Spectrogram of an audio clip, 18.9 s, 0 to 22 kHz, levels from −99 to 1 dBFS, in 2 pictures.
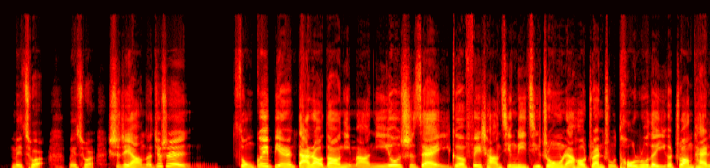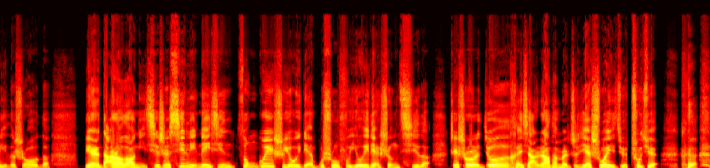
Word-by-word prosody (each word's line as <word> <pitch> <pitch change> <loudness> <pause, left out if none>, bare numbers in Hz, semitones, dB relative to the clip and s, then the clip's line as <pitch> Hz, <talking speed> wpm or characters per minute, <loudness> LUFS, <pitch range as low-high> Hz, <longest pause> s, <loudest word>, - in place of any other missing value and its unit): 没 160 -1 -7
错 165 0 -5
儿， - - -10 0.3
没 145 - -10
错 165 +1 -7
儿， - - -14 0.2
是 275 - -6
这 245 -2 -1
样 165 -5 0
的。 160 - -8
就 315 - -7
是 290 - -1 0.5
总 175 -2 -5
归 300 +9 +1
别 220 -6 -2
人 235 +3 -1
打 195 - +5
扰 225 +1 +4
到 185 -1 +2
你 170 -6 -7
嘛， 150 +3 -3
你 165 +2 -10
又 235 +2 +1
是 225 -1 -3
在 195 -3 +2
一 160 0 -10
个 190 +1 -2
非 215 +3 -4
常 155 -4 -2
精 195 +2 -5
力 200 -2 -3
集 160 -2 -4
中， 185 +3 -1
然 160 - +2
后 190 0 0
专 190 +3 -1
注 205 -4 -9
投 - - 0
入 240 +6 -2
的 170 -6 +1
一 165 - -5
个 185 +3 -3
状 230 -1 +1
态 185 -5 +1
里 150 - -6
的 150 - -7
时 145 - -6
候 150 0 -3
的， - - -8 0.4
别 190 +1 +5
人 230 - +5
打 210 - +6
扰 215 -1 +8
到 190 +1 +5
你， 165 -6 -8
其 205 +7 -1
实 260 +4 0
心 295 +2 +1
里 205 - -2
内 235 +7 0
心， 250 0 -5
总 285 -2 -6
归 310 +1 +1
是 285 -3 -2
有 175 -4 +2
一 185 - -5
点 - - -3
不 180 - -7
舒 185 0 0
服， 160 -4 -8
有 150 -2 +3
一 - - +3
点 230 - 0
生 170 -2 -4
气 185 -1 -3
的， 150 - -5 0.2
这 - - 0
时 260 - -1
候 245 - +9
儿 230 - +3
就 220 -1 +4
很 195 - +1
想 160 -7 +2
让 190 +2 +5
他 205 -1 -1
们 175 -2 0
直 170 -1 -7
接 195 +2 +4
说 205 -1 +5
一 170 - +5
句： 155 -3 -5
“出 290 - -2 0.7
去！” - - -18
190 Hz, 295 characters per minute, -22 LUFS, 170-230 Hz, 0.7 s, 候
